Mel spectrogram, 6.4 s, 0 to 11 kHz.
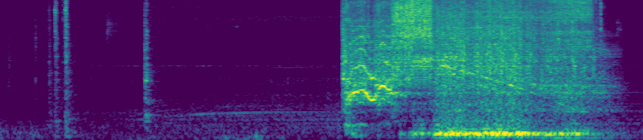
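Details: Chevy 350 truck parked three to four months: starter cranks steadily for about three seconds, catches briefly on starting fluid then dies. Cranking no-start from fuel starvation; fuel line from the sending unit later replaced.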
